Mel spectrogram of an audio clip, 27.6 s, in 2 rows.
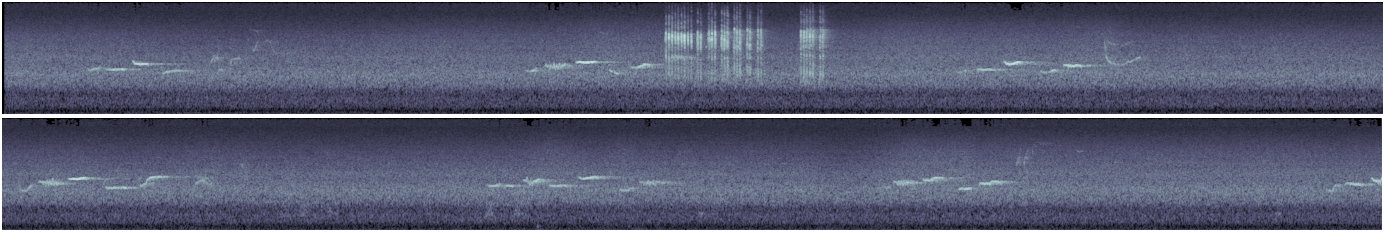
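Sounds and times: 
soft background hiss: 0:00.1 - 0:27.5
common blackbird singing: 0:06.5 - 0:08.4.

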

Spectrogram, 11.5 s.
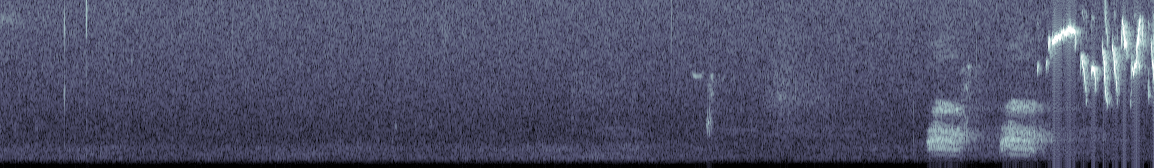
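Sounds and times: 
Eurasian wren (Troglodytes troglodytes) trilling song: 0:06.9 - 0:07.3, 0:09.3 - 0:11.5.

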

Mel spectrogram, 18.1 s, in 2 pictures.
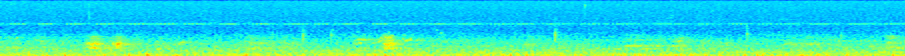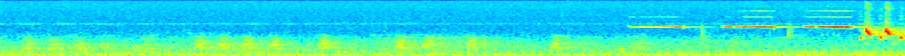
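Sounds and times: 
common nightingale Luscinia megarhynchos singing: 0:15.3 - 0:18.1.

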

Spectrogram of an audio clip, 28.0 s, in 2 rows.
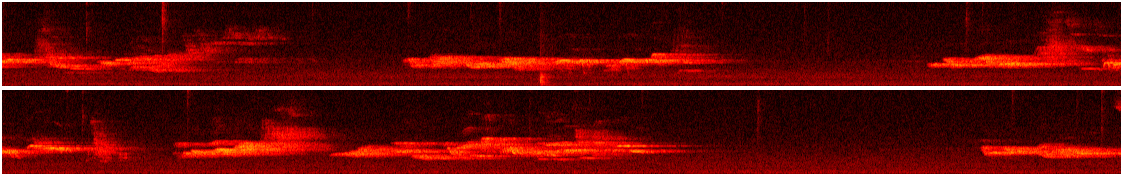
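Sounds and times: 
common blackbird singing: 0:00.0 - 0:03.4, 0:05.0 - 0:09.0, 0:11.6 - 0:22.6, 0:26.2 - 0:27.9
faint steady background hiss: 0:00.0 - 0:27.9.

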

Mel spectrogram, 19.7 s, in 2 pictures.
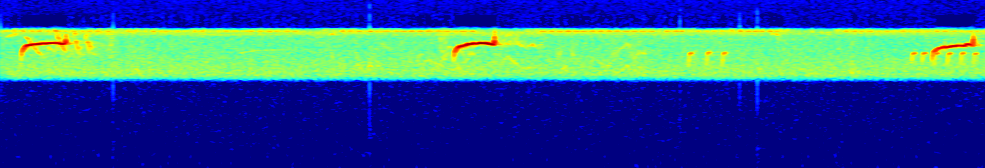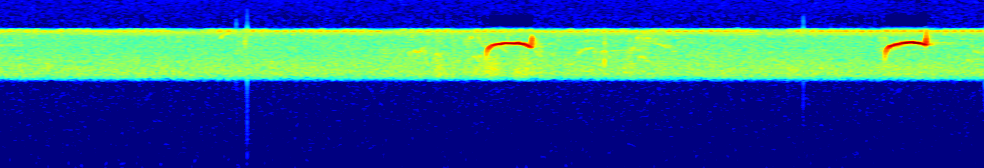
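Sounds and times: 
hiss: 0:00.0 - 0:19.6
bird whistling: 0:00.2 - 0:00.9, 0:04.6 - 0:05.0, 0:14.7 - 0:15.2, 0:18.7 - 0:19.2.

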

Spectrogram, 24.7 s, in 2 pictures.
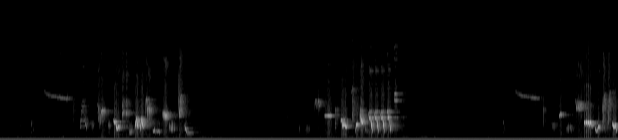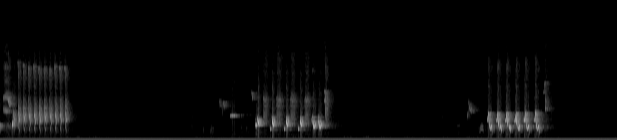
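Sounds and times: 
common nightingale chirping song: 0:00.0 - 0:23.8.

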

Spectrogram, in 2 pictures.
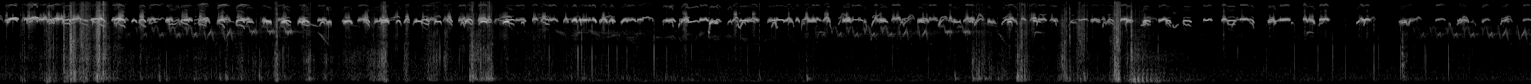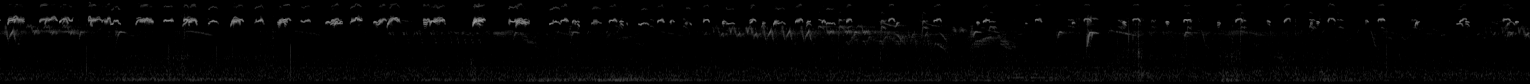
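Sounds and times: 
crackling and rustling: 0:00.0 - 0:08.4, 0:09.2 - 0:12.0
Eurasian blue tit calling: 0:00.0 - 0:30.6.

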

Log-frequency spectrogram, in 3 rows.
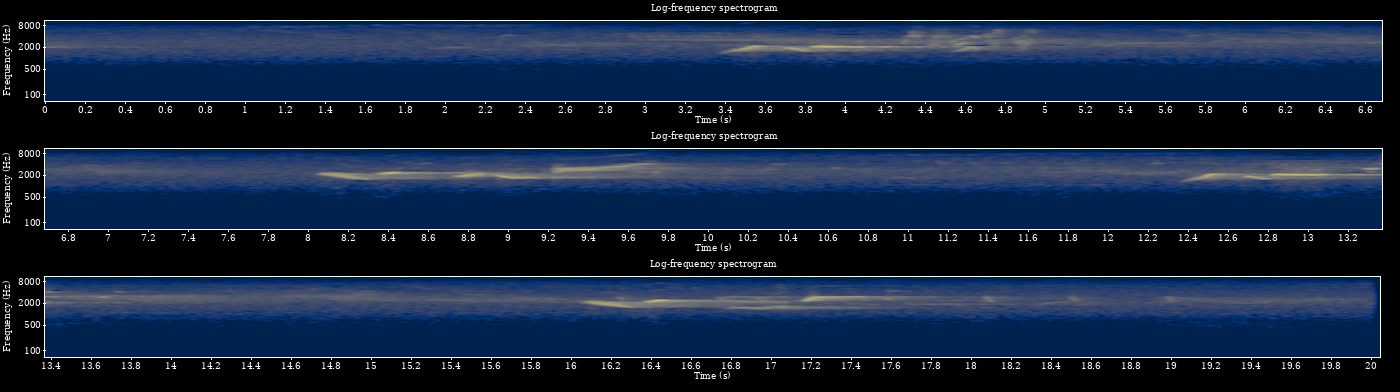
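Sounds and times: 
Eurasian blackbird song: 0:03.1 - 0:05.1, 0:08.1 - 0:10.0, 0:12.1 - 0:19.6.

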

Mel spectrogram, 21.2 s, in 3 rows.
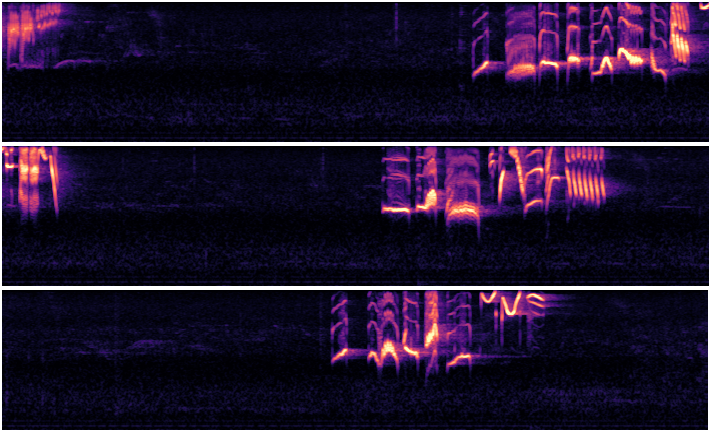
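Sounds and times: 
common blackbird singing: 0:00.0 - 0:02.6, 0:04.7 - 0:07.8, 0:10.8 - 0:13.9, 0:14.6 - 0:19.8.

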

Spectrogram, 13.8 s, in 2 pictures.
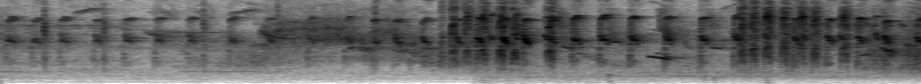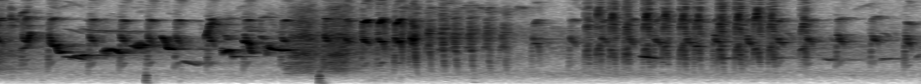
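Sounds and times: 
Eurasian blackbird calling: 0:03.2 - 0:13.3.

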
